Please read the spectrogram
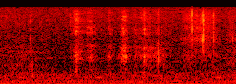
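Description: Faint rustling of a tarot deck handled in the hands, with a few soft card ticks, over a low steady hum.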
